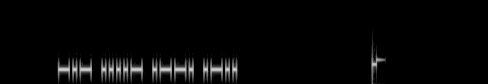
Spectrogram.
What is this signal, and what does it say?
Morse code, heard as a keyed tone, about 32 wpm, 700 Hz. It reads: K4PL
